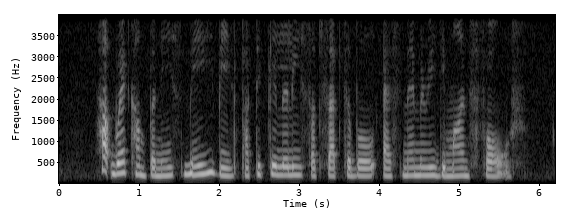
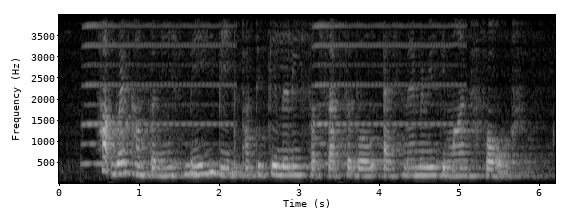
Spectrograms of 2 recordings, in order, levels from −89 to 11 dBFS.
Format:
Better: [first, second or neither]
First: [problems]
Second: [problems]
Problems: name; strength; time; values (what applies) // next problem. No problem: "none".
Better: first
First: none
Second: background sound (Accordion); 16 dB below the speech // room echo; dies away in 2.5 s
